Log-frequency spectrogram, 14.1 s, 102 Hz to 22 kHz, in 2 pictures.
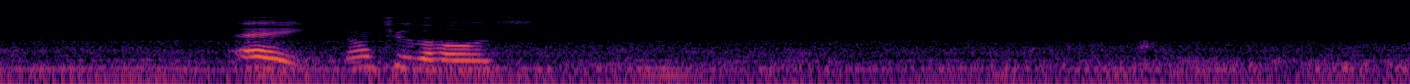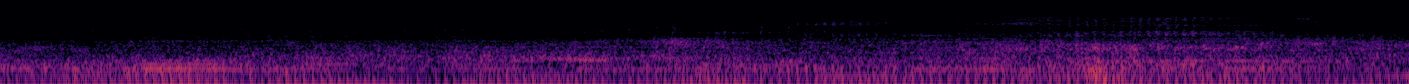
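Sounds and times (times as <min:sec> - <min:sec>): engine humming steadily: 0:00.0 - 0:14.0.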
